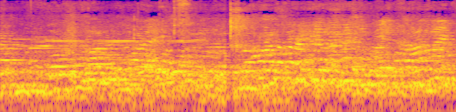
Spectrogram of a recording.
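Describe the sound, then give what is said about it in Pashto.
Many children chattering at once in a newly built library in Nangarhar, a dense, continuous babble of young voices with no pauses. “دا د هغه ماشومان غږ دی چې ننګرهار کې د جاپان هیواد په مالی مرسته نوی جوړ شوی کتابتون کې راټول شوی دی او د خپل خوخي وړ کتابونه لولي.”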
